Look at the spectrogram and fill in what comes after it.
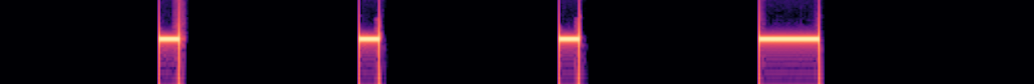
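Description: Quiz countdown timer beeping once a second: three short, clean, single-pitched electronic beeps, then a longer final beep about four seconds in that marks the count running out.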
